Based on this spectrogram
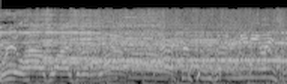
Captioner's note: cheering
